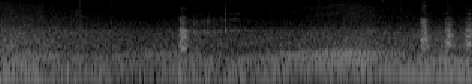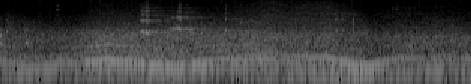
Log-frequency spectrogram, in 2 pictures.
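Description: Dog paws patter quickly on asphalt.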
